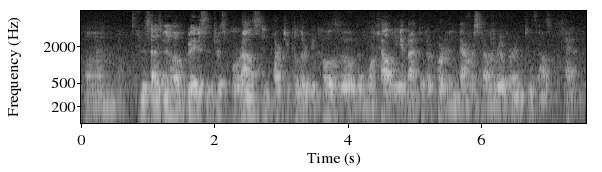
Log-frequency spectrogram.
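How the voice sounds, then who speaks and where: The speech moves at a very fast pace with fairly even intonation, with audible room echo and noticeable background noise. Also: man, medium pitch for a man. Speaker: scientist. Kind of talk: conference presentation. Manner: loud; hesitant with fillers.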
